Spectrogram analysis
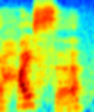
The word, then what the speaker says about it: heiße: So the heiße is with quite a sharp S, ich heiße.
